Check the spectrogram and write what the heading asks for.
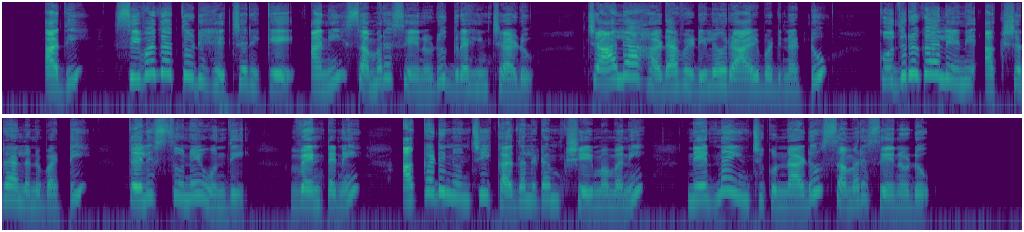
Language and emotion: Telugu, neutral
